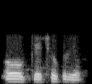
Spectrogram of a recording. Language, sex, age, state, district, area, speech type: Urdu, male, 18-30, Delhi, North West Delhi, urban, conversation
